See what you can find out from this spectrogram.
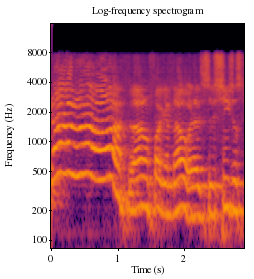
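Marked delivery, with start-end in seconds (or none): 0.0-1.1 very high, mocking "ah, ah"; mock dismissive ah. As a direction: brush him off with squeaky "ah"s. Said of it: "She's like".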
